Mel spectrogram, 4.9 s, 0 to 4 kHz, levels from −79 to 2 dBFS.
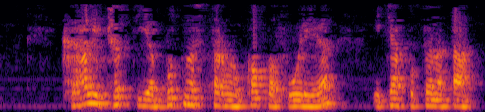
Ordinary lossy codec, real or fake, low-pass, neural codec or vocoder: MP3, 16 kbps; real; 3.6 kHz; none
